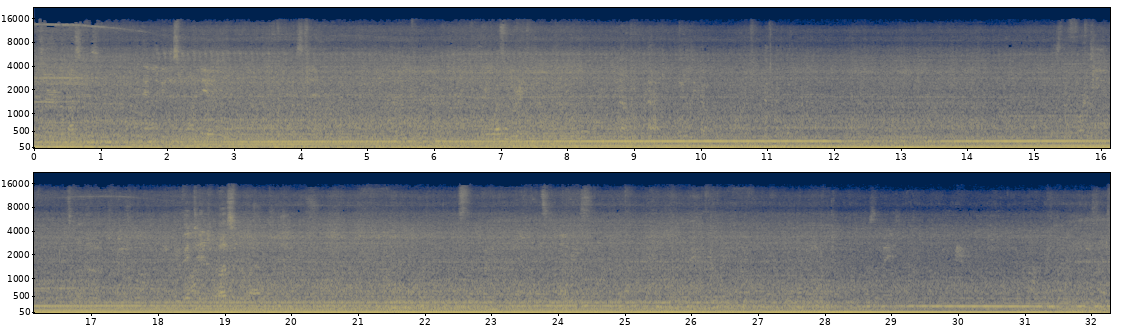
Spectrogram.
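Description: Dennis Dart SLF single-deck bus under way, its rear-mounted engine and drivetrain heard inside the passenger saloon as a loud, steady drone with a held tone that shifts slightly in pitch a few times.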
